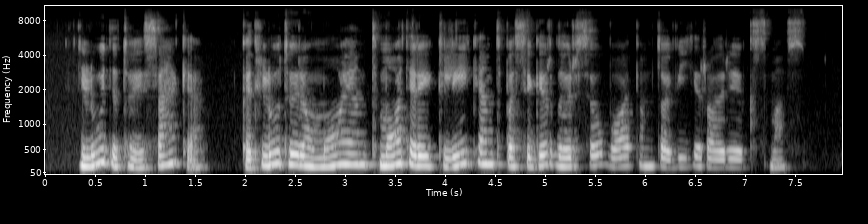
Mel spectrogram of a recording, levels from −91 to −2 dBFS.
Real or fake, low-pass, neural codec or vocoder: real; 9.9 kHz; none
